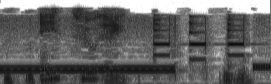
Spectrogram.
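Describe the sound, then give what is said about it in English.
A phone number is dialed: a run of short touch-tone beeps in quick, uneven succession, each a steady electronic pitch, with voices murmuring underneath at the start. “We'll call him.”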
